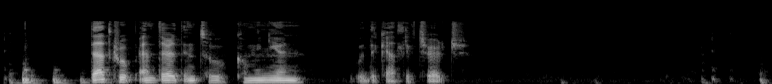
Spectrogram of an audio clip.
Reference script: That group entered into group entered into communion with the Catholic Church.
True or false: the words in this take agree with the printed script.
false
